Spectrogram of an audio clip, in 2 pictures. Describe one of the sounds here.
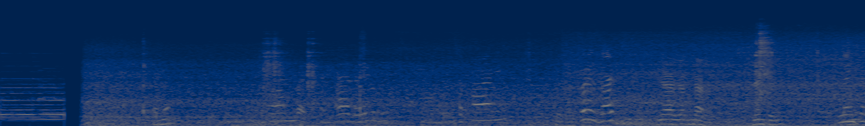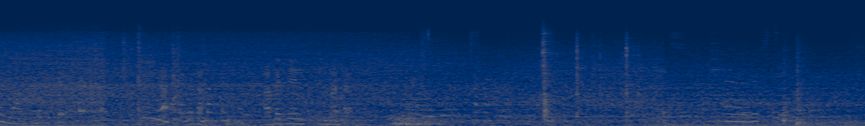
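Several people talk at once in a busy room.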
